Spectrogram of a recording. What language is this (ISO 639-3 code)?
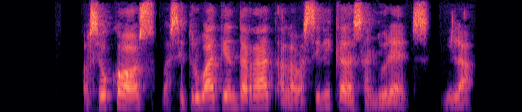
cat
